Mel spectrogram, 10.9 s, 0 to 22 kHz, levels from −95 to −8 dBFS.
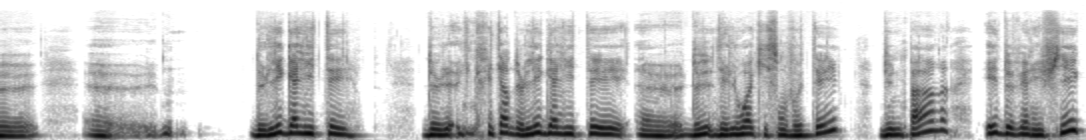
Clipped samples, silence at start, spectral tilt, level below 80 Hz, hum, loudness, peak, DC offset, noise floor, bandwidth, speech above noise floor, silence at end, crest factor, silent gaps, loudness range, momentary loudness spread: under 0.1%; 0 s; -8.5 dB/octave; -60 dBFS; none; -19 LUFS; -6 dBFS; under 0.1%; -72 dBFS; 12 kHz; 54 dB; 0.05 s; 12 dB; none; 4 LU; 14 LU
